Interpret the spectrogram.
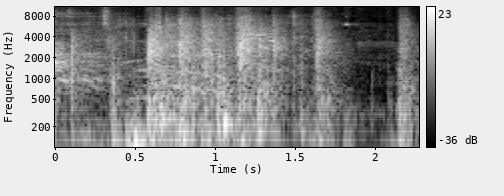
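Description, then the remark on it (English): A heavy body thuds onto the ground amid a burst of scuffling as a man is thrown over another man's head and knocked out, followed by a few more dull thumps and rustling, with muffled vocal sounds mixed in. “You throw him over your head and knock him out.”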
